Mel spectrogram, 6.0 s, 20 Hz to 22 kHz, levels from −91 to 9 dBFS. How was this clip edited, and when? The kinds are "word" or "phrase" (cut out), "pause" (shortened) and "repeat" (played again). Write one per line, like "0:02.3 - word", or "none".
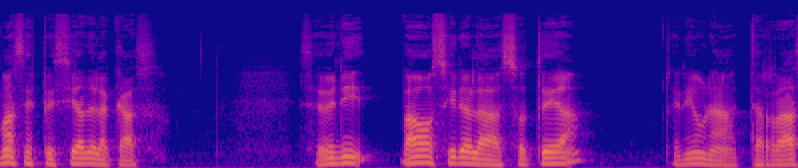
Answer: none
